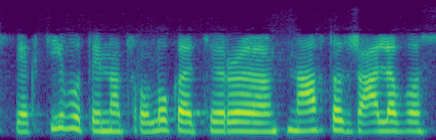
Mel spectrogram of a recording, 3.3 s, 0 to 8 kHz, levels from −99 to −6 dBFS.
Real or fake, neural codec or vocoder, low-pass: fake; codec, 16 kHz in and 24 kHz out, 1 kbps, XY-Tokenizer; 7.2 kHz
